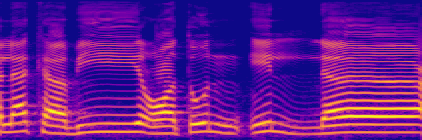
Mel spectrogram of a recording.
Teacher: نون تنوین کے بعد آ گیا حمزہ، لہٰذا یہاں پر اظہار ہوگا ، حمزہ حروف اظہار میں سے ہے، الف المدہ، الف المدیہ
